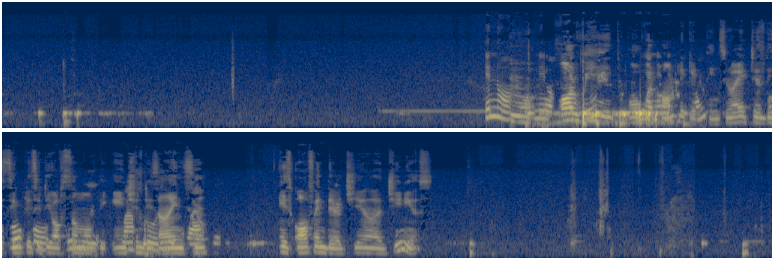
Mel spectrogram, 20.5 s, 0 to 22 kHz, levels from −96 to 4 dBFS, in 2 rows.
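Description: An echo canceller that likely could not tell its own talker from loudspeaker echo while both sides spoke caused speech suppressed in double talk. It first dips the speech by about 15 dB from 7.27 to 7.59 s. Between 7.94 and 8.31 s, the far end's canceller likely let part of its loudspeaker pickup through. This echo leak returns a copy of the speech about 0.47 s late, some 15 dB down. From 8.39 to 9.46 s, suppression cuts the speech by up to about 30 dB while a second echo scrap sounds at 8.72 to 9.06 s. Further suppression dips of about 20 dB follow at 10.19 to 10.73, 11.07 to 11.94 and 12.45 to 13.21 s. A final brief echo comes at 14.72 to 14.83 s, about 20 dB down.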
